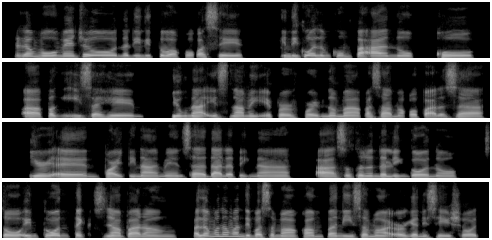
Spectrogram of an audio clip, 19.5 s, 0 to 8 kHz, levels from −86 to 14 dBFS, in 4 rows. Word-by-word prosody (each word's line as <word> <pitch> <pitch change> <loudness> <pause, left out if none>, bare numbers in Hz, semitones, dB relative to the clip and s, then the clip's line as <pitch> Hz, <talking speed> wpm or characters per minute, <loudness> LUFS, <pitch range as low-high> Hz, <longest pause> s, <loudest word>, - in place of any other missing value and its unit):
Alam 235 -2 0
mo, 185 +2 +3
medyo 225 -1 +3
nalilito 205 -2 -1
ako 165 -5 0
kasi 145 -5 0 0.4
hindi 210 0 -1
ko 225 +2 +3
alam 200 -2 -1
kung 215 -2 -6
paano 185 -1 +2 0.2
ko, 145 -3 +2 0.4
ah, 160 -3 +6
pag-iisahin 165 -9 -1 0.2
yung 175 0 +3
nais 170 +1 +1
naming 155 0 0
i-perform 145 -3 -1
ng 145 - +1
mga 140 -1 +2
kasama 135 -3 -1
ko 130 - +2
para 130 +1 +1
sa 125 -2 0 0.3
year 175 -2 +1
end 135 -2 +2
party 145 -1 0
namin 125 -2 -2
sa 135 -3 +2
darating 135 -2 +1
na, 120 -2 -2 0.2
ah, 130 -1 +4
susunod 175 +1 -1
na 150 - +3
Linggo 135 +1 0
'no. 120 -4 -5 0.3
So 155 +3 +3
yung 200 - -2
context 200 -6 0
niya 135 -2 +2
parang, 150 -2 0 0.2
alam 230 - +4
mo 275 - -2
naman 260 -2 -1
'di 200 - +1
ba 175 - +4
sa 195 - -3
mga 165 -3 0
company, 150 +3 0
sa 145 -1 0
mga 135 -1 0
organization, 130 -3 -1
155 Hz, 160 wpm, -23 LUFS, 135-185 Hz, 0.4 s, ah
